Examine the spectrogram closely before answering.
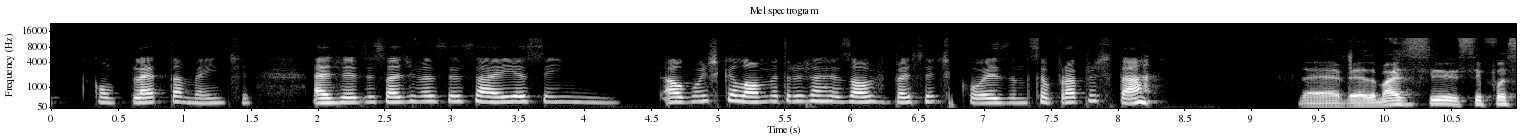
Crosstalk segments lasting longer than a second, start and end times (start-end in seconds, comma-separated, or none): none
